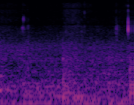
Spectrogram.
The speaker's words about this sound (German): Ich bin jetzt drin. Ich muss den Schlüssel jetzt erstmal noch zur Seite legen. Ich brauche dafür nämlich einen Schlüssel.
